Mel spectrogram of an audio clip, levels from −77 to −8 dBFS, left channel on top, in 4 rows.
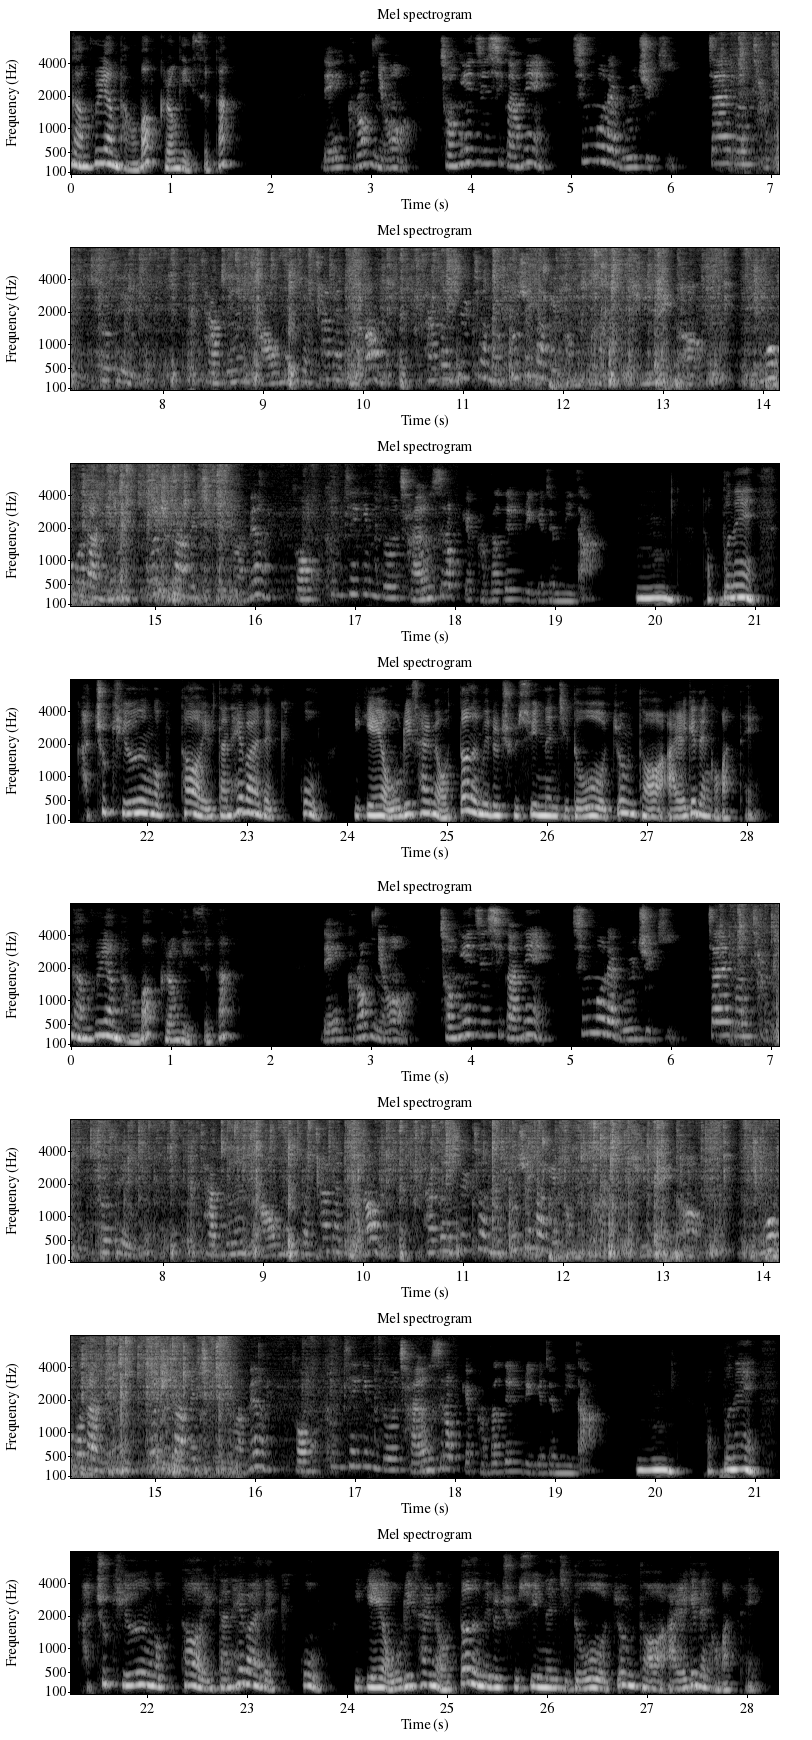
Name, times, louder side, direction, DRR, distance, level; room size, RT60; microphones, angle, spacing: voice 1, 0.0-1.6 19.8-20.2 20.5-23.3 23.6-23.8 24.1-28.1, left 1 dB, 40° left, 5 dB, 0.4 m, -29 dB
voice 2, 2.5-3.4 3.7-4.7 5.0-6.0 6.4-8.0 8.4-10.3 10.6-13.4 13.9-19.4, right 1 dB, 25° right, -2 dB, 0.9 m, -38 dB
sound 1, 6.4-17.3 17.5-17.8, right 2 dB, 60° right, 0.9 m, -34 dB
2.6 x 2.1 x 2.4 m, 0.31 s
head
